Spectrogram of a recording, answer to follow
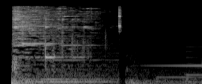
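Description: Intro sound effect: a sudden glassy crash that fades over about a second, a short bright click, then held synthesizer tones of intro music begin.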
